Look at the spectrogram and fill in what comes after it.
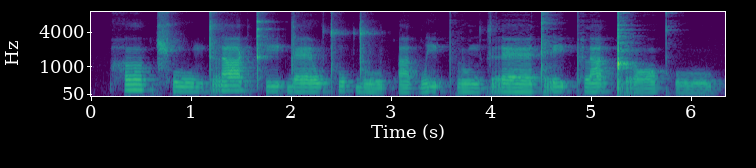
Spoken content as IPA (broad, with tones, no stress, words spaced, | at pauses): hɤː˥˩k̚t͡ɕʰuː˨˩mtraː˥˩k̚ tʰi˦˥ʔdɛː˦˥w tʰu˥˩k̚duː˨˩t̚ʔa˨˩t̚ wi˥˩ʔpʰlu˧n krɛː˧ tri˥˩ʔpʰla˥˩t̚kʰrɔː˦˥ kʰuː˧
